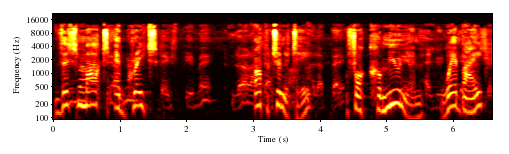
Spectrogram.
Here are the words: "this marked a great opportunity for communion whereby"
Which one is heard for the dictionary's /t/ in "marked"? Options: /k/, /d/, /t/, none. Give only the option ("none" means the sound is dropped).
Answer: /t/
